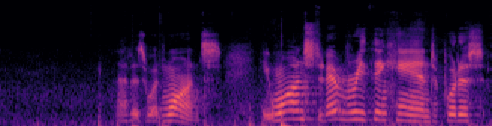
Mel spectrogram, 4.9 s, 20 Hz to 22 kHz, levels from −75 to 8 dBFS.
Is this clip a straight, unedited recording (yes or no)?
no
